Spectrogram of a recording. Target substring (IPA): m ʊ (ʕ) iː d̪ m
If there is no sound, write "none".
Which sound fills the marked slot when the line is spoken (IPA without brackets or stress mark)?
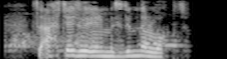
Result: z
